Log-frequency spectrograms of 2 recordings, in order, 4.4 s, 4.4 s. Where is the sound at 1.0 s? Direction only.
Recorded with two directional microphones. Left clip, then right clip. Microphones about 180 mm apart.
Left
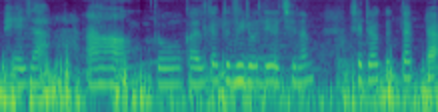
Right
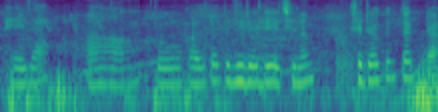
45° left (ahead or behind).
